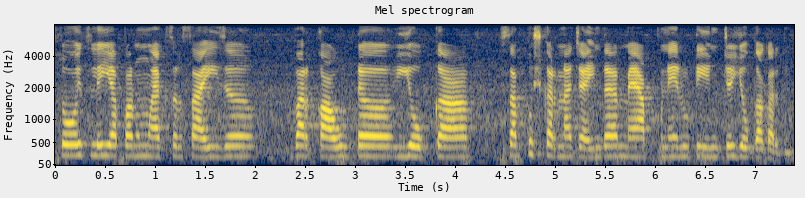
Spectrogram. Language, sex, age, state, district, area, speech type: Punjabi, female, 30-45, Punjab, Mansa, rural, spontaneous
